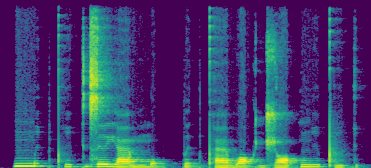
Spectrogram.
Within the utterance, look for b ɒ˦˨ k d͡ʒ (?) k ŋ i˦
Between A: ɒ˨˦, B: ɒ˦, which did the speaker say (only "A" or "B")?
A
